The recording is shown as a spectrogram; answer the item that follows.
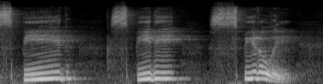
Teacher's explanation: Another kind of length variation is exemplified by sets of words such as speed, speedy, speedily. Here, the vowel in the stressed syllable gets progressively shorter as extra syllables are added to the same word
